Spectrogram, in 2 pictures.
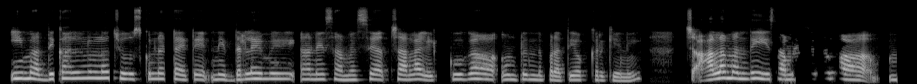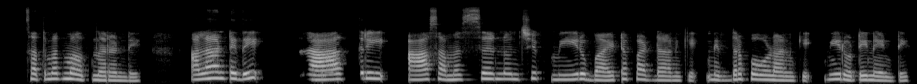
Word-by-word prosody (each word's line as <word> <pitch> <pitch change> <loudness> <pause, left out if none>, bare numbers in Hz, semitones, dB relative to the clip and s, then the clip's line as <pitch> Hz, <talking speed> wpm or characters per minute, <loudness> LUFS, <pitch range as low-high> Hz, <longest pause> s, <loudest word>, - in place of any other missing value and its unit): ఈ - - +6
మధ్య 245 -2 +3
కాలంలో 290 +1 +3
చూసుకున్నట్టయితే 250 -3 0 0.2
నిద్రలేమి 250 +5 +2 0.3
అనే 240 0 0
సమస్య 215 +2 0 0.2
చాలా 230 0 +3
ఎక్కువగా 235 +5 -1 0.3
ఉంటుంది 220 -1 -2
ప్రతి 190 0 -1
ఒక్కరికిని. 190 -4 -4 0.6
చాలామంది 275 -1 +5
ఈ - - +2
సమస్యతో 235 - -4
పా 235 -2 +5 0.4
హ్మ్. 215 - -4 0.5
సతమతమవుతున్నారండి. 220 -8 -1 0.6
అలాంటిది, 270 0 +3 0.6
రాత్రి 245 +5 +3 0.4
ఆ - - +6 0.2
సమస్య 225 +2 -1 0.2
నుంచి 240 +1 -3 0.3
మీరు 230 +3 +1
బయటపడడనికి 195 -3 -3 0.2
నిద్రపోవడానికి 205 -3 -1 0.2
మీ 235 - 0
రొటీనేంటి? 190 -4 -1
230 Hz, 90 wpm, -25 LUFS, 205-255 Hz, 0.6 s, ఈ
